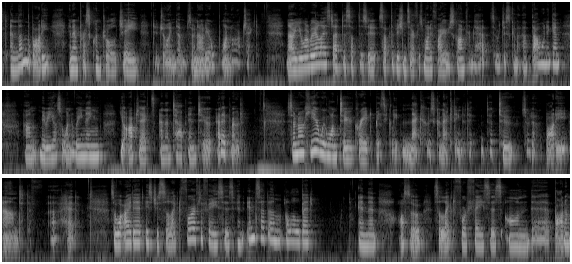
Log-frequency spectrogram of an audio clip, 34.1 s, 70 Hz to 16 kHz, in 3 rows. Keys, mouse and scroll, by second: 0.5 ctrl+j, 2.8 middle click, 4.3 click, 9.2 click, 9.4 click, 10.9 t, 13.9 Tab, 14.2 middle click, 15.3-16.5 scroll up 2, 15.7 middle click, 17.7 click, 18.3 shift+click, 18.7 click, 19.2 shift+click, 20.2 i, 22.1 e, 23.5 middle click, 24.8 ctrl+z, 25.1-25.5 scroll up 2, 25.5 middle click, 26.5 g, 27.5 middle click, 32.3-33.0 scroll down 2, 33.0 middle click.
